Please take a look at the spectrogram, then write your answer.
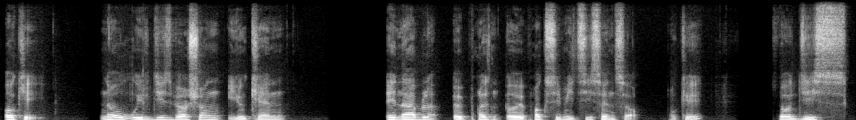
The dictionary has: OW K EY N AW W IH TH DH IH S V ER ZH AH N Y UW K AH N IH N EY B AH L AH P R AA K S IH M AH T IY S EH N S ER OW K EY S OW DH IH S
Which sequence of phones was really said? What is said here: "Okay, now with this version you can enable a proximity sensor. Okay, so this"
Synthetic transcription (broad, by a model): OW K EY N AW W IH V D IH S V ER SH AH N Y UW K AH N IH N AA B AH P AH P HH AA K S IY M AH T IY S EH N S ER OW K EY S OW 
